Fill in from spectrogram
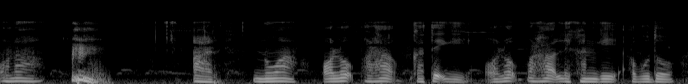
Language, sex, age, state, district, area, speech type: Santali, male, 18-30, West Bengal, Paschim Bardhaman, rural, spontaneous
